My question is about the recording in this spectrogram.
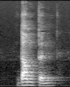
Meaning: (verb) 1. to steam, to give off steam or smoke 2. to vape (to inhale the vapour of an electronic cigarette); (noun) plural of damp
- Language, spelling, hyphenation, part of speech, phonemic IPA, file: Dutch, dampen, dam‧pen, verb / noun, /ˈdɑmpə(n)/, Nl-dampen.ogg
